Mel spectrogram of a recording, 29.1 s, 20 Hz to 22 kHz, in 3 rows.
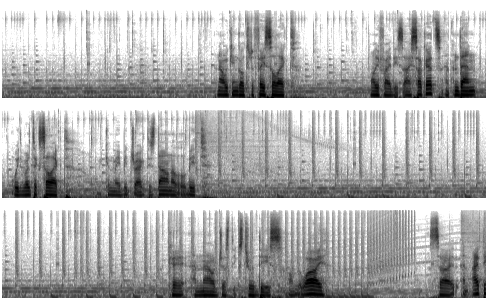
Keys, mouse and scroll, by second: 2.5 click, 2.9 middle click, 3.6 3, 4.5 click, 5.2-6.3 middle drag, 6.3 s, 7.0 s, 8.5 1, 8.9 click, 10.1 1, 10.7 click, 11.4 g, 12.9 click, 13.1 g, 14.0 click, 14.2 g, 15.3 click, 15.6 g, 16.6 click, 16.9 g, 18.3 click, 18.5 g, 21.0 middle click, 22.0 3, 22.7 click, 23.8 middle click, 24.3 e, 27.3-29.0 middle drag.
